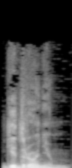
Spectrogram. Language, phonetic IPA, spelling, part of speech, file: Russian, [ɡʲɪˈdronʲɪm], гидроним, noun, Ru-гидроним.ogg
- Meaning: hydronym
